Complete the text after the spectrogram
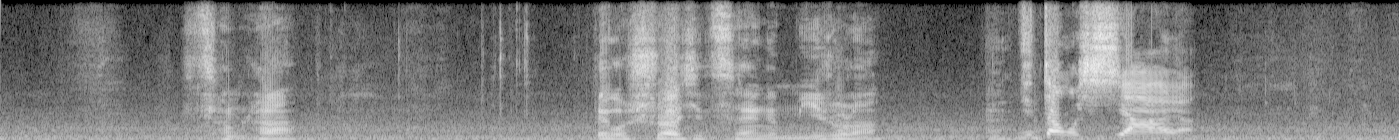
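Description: A young man speaks teasingly and close by.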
